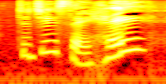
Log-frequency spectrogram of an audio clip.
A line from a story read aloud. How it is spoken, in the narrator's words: exclaimed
